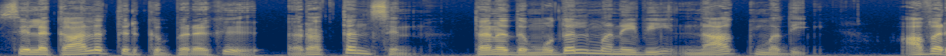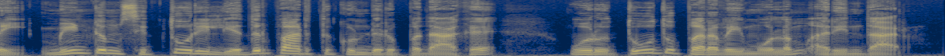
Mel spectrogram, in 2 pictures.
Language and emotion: Tamil, neutral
